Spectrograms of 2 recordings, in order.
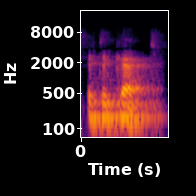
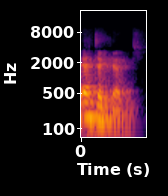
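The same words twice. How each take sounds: First: The stress falls on the final syllable. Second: The stress falls before the final syllable. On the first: The speaker calls it right. "It's etiquette. ... it carries the stress itself" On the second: The speaker calls it wrong. "we often hear people say etiquette"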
